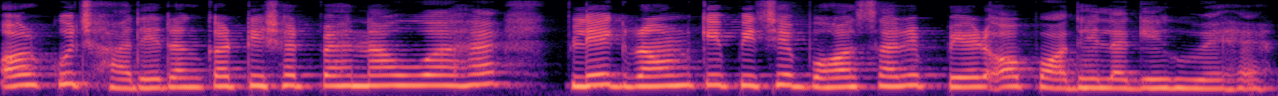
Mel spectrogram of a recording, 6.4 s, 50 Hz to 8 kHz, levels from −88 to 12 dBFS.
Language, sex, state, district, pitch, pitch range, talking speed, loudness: Hindi, female, Bihar, Katihar, 275 Hz, 250-295 Hz, 190 wpm, -16 LUFS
